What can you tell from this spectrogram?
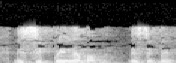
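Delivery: put-on high, eager little girl's voice chanting the word; little girl demanding. Toddler daughter tells her mother off, high and eager. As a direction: play a tiny daughter ordering her mom to be disciplined.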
